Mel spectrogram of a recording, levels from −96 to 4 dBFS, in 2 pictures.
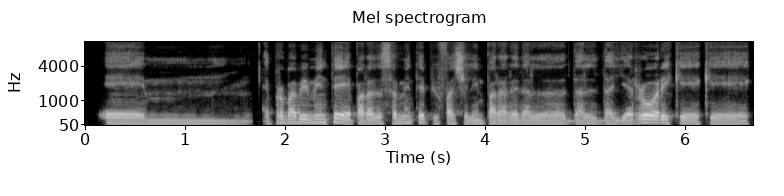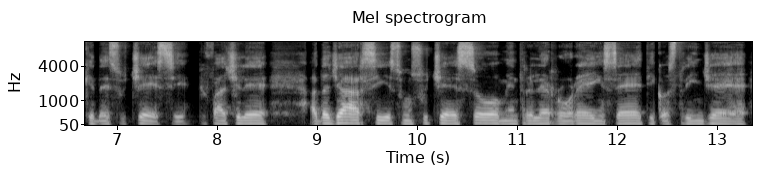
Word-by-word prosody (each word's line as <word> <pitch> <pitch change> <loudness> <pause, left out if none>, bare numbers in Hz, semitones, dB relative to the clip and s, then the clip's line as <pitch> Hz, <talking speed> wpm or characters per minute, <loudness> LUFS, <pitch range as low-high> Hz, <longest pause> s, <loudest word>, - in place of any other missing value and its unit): Ehm, 110 -3 -4
e - - -11
probabilmente 135 +3 +2
é 120 - +2
paradossalmente 120 +3 -1
più - - -12
facile 115 -1 -1
imparare 115 0 -1
dal 110 -1 -3
dal 110 +1 -5
dagli 105 +1 -4
errori 130 +2 +5
che 110 -2 -2
che 105 -2 -4
che - - -8
dai - - -7
successi. - - +3
Più - - -25
facile 110 -3 -2 0.4
adagiarsi 115 0 +3
su 110 - 0
un 105 - -7
successo 115 +1 +3
mentre 105 +1 -8
l'errore 105 0 -4
in 100 -2 -6
sé 105 +3 +3
ti 100 - -13
costringe 100 -1 -2
110 Hz, 130 wpm, -24 LUFS, 105-115 Hz, 0.4 s, errori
